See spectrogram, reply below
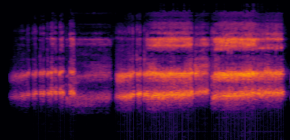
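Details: Toucan calling: a series of short, raspy, nasal croaks that merge into two longer, harsh, buzzing rattles, each lasting about a second, against a quiet background.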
